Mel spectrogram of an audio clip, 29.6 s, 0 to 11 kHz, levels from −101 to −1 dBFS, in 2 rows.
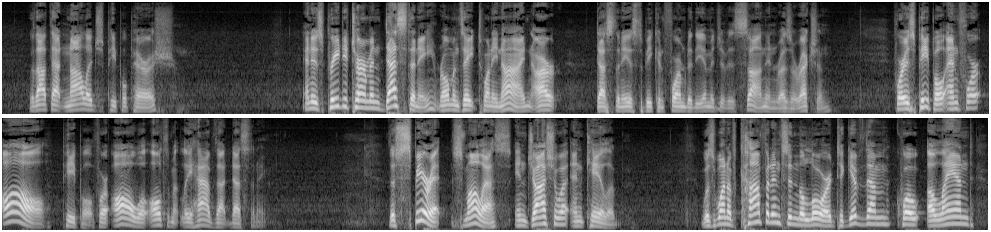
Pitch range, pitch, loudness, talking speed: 120-185 Hz, 150 Hz, -21 LUFS, 125 wpm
